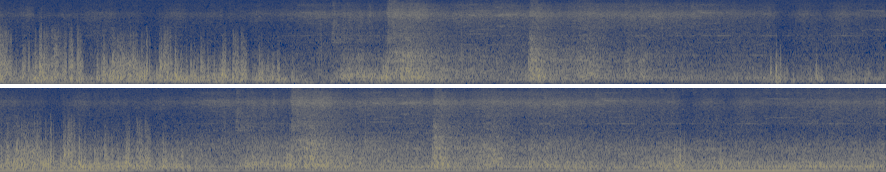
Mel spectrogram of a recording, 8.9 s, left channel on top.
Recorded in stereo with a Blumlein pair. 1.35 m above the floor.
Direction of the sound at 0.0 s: 30° right.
